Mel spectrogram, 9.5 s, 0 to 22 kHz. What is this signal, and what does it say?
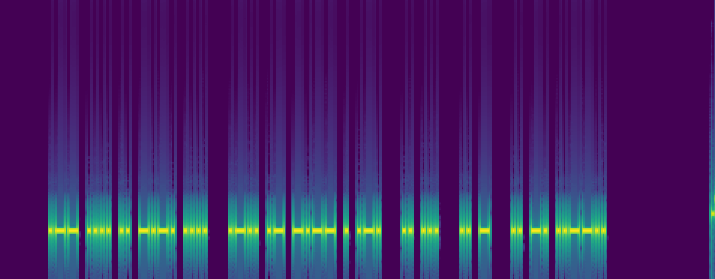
Morse code, heard as a keyed tone, about 28 wpm, 700 Hz. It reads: WHICH LAYER IS IT IN?
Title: Sentences from Top 1600 Words 28wpm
